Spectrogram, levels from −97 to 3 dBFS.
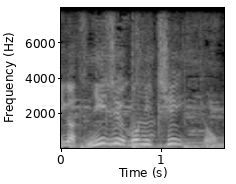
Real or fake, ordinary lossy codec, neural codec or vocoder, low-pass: real; none; none; none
